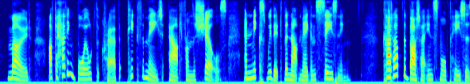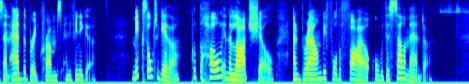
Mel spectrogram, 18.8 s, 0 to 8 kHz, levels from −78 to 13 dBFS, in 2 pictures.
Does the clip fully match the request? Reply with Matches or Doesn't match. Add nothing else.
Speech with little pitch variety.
Doesn't match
